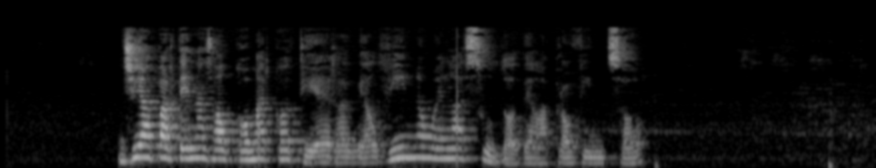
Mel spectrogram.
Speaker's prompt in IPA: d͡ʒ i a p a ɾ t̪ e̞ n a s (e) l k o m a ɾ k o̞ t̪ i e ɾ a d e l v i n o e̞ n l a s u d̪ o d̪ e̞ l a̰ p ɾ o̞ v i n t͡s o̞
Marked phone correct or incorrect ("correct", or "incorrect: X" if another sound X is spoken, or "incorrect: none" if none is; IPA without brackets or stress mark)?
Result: incorrect: a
